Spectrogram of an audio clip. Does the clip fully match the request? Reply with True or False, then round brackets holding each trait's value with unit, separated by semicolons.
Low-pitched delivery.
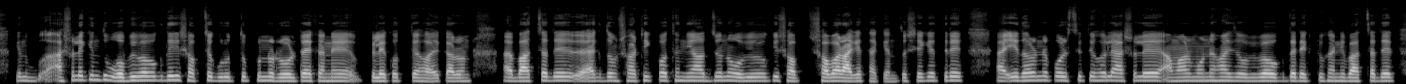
False (170 Hz)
